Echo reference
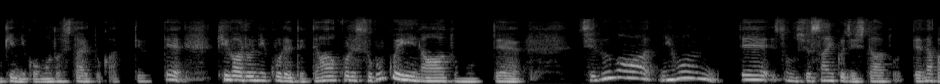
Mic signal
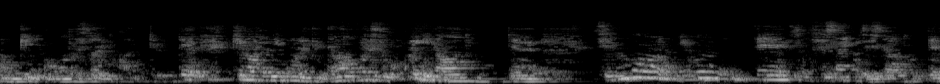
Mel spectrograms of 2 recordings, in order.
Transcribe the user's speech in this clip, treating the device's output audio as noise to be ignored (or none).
none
